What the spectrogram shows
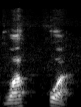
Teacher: The H has now been labialized to give it the hua instead of who. In fact, the U in the who has been changed to WA.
